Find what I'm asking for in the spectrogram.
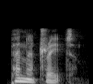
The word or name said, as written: penetrate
